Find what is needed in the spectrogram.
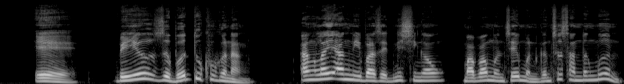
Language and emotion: Bodo, disgusted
